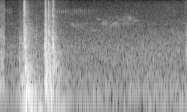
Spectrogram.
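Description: A wooden interior door being shut, with two quick knocks in the first second, then quiet.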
